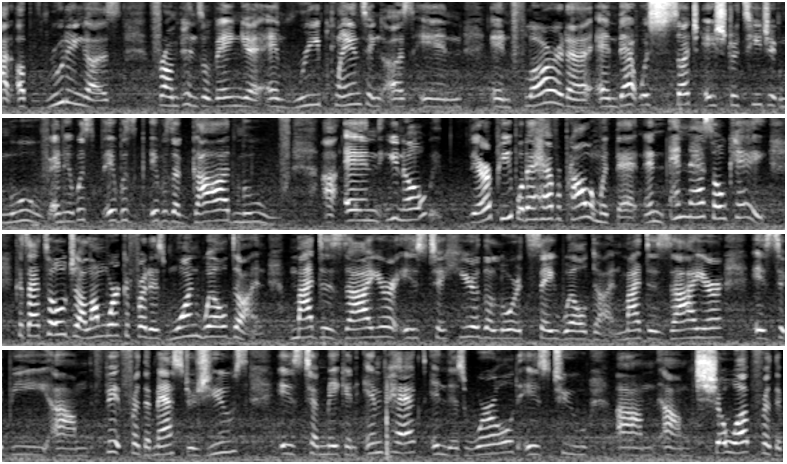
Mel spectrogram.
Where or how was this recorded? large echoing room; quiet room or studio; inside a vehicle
inside a vehicle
